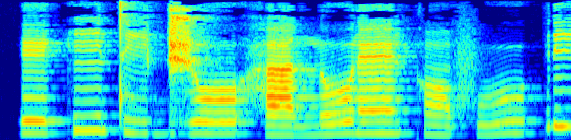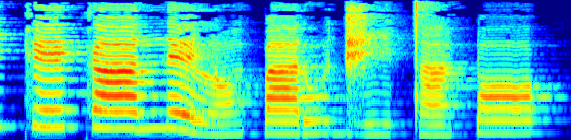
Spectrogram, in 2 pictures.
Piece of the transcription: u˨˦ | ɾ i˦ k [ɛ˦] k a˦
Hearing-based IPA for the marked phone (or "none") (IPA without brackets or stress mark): ɛ˦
